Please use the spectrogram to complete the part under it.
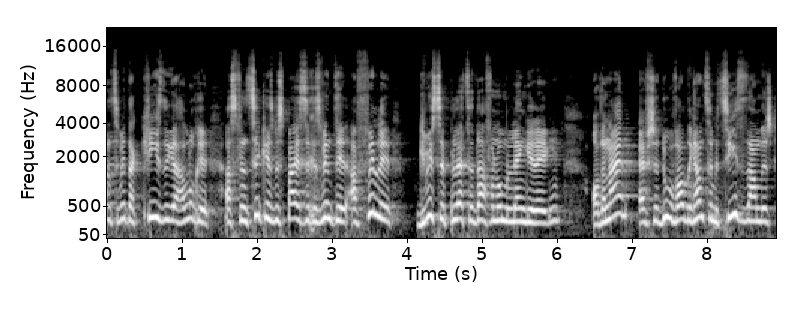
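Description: A man's voice: extremely high pitch, a bit bright. A man giving a rabbinic law class as a spoken lecture, explaining and quoting sources, with an occasional chuckle.

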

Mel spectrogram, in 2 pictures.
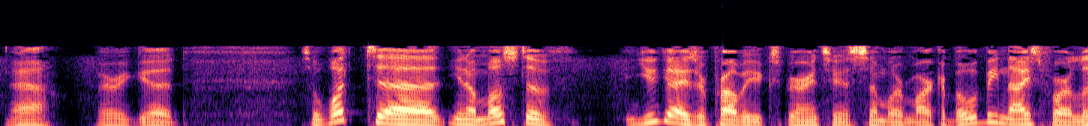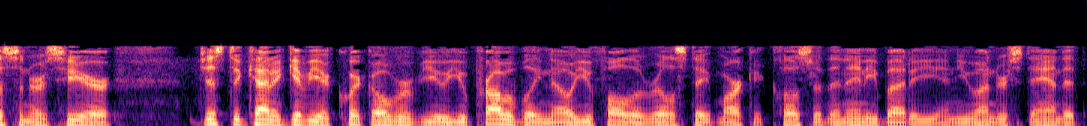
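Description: A man's voice: medium pitch, a little fast, dry recording, lo-fi sound. A man hosting a radio show near San Francisco, asking long, rambling questions of a guest. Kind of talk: interviewing a guest.

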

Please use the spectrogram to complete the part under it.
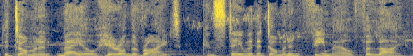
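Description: A woman's voice: fairly low pitch, big pitch swings, fairly quick, darkish tone, soft background music. A woman reading scripted narration for a nature documentary.

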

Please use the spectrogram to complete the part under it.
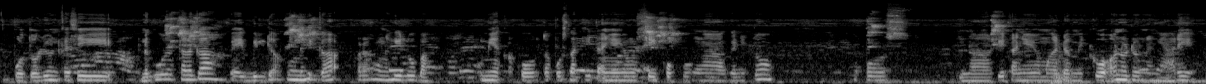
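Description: A woman's voice: fairly low pitch, fairly even intonation, a little fast, heavy background noise. An older woman, chatting casually and telling a rambling personal story while she searches for words. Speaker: vlogger. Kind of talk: casual chat.

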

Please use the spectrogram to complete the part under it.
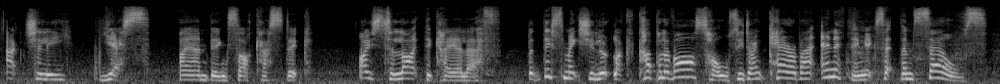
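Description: An actress playing a dry, sarcastic artist in a comedy radio drama. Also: female voice, a little high, animated, moderate pace, a bit bright, a little hiss or hum. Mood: indignant.

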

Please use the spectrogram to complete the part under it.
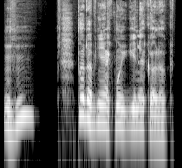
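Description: Brief: sardonic woman lawyer, raised lively gravelly voice, read by a man. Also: lowish voice, fairly quick, no room sound, lo-fi sound, voice pushed up. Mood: mocking. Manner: brusque, mocking. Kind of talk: audiobook character voice.

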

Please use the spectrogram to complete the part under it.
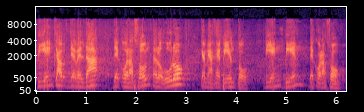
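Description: A Puerto Rican comedian performing stand-up on a theater stage, talking in a lively way with big swings in his voice. His tone is fairly high and gravelly, and it rings with a long echo off the hall. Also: unhurried, a little hiss or hum. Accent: Puerto Rican Spanish. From Puerto Rico. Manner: animated, swings from low asides to loud shouts.

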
